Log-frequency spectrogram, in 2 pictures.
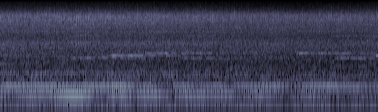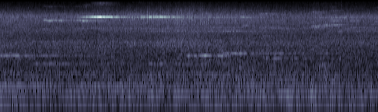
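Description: Long-distance passenger train rolling slowly past as it departs, with a steady low drone and scattered short high squeals from the wheels. The drone eases a little as the train moves off.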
